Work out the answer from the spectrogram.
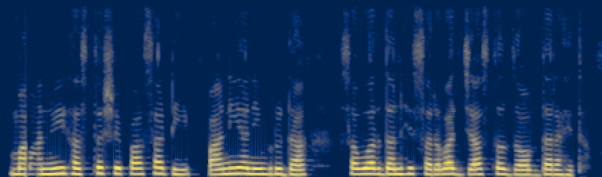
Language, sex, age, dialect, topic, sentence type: Marathi, female, 31-35, Varhadi, agriculture, statement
